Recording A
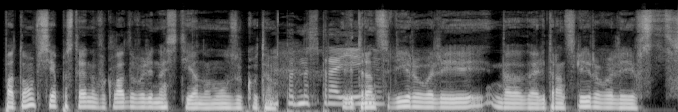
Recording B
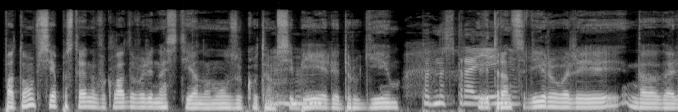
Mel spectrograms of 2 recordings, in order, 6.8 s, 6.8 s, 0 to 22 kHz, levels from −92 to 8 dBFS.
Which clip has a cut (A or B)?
A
